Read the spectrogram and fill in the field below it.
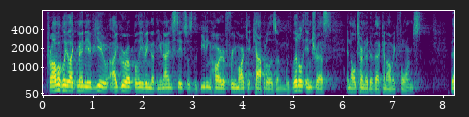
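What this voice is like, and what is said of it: American accent. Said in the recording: “a guy with an American accent”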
